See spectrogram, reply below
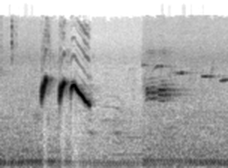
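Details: Female red-whiskered bulbul in a cage in Thailand calls to stimulate a young male's singing. One phrase of two short chirps and a longer falling slurred note, then a low hum and a faint high tone.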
